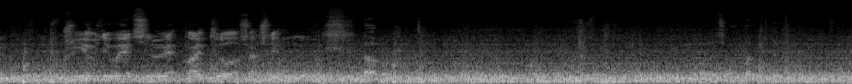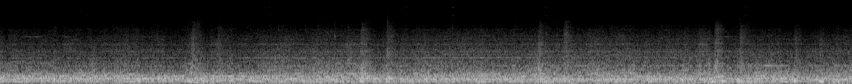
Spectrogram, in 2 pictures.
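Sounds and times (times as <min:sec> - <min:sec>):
train engine rumble: 0:00.0 - 0:17.0.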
